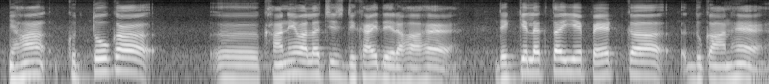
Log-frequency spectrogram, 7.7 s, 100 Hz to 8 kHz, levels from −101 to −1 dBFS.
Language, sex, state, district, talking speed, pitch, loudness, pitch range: Hindi, male, Arunachal Pradesh, Lower Dibang Valley, 150 wpm, 155 Hz, -16 LUFS, 135-170 Hz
